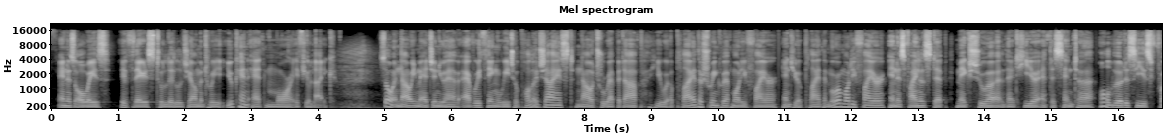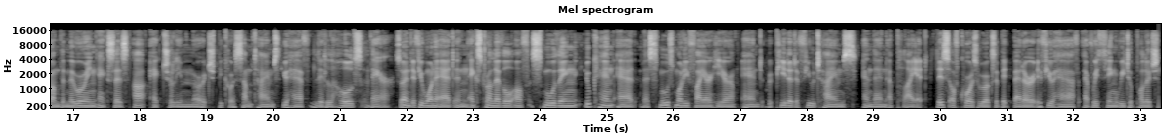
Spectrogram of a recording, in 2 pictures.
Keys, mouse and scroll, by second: 0.0 ctrl+middle click, 0.7 ctrl+middle click, 2.3 ctrl+r, 3.6 ctrl+middle click, 5.4 ctrl+middle click, 7.8 Tab, 12.0 Tab, 12.5 middle click, 13.1 alt+click, 13.5 middle click, 14.3 shift+middle click, 15.3 middle click, 16.5 g, 17.6 Escape, 17.9 middle click, 20.2 ctrl+middle click, 20.5 middle click, 20.9 shift+middle click, 21.2 ctrl+middle click, 21.4 Tab, 21.8 middle click, 33.2 ctrl+middle click.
